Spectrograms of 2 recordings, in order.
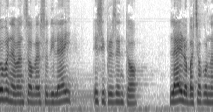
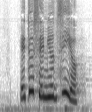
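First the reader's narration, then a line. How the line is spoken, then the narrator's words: Female exclamation. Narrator (Italian): esclamò lei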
